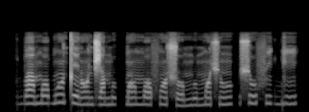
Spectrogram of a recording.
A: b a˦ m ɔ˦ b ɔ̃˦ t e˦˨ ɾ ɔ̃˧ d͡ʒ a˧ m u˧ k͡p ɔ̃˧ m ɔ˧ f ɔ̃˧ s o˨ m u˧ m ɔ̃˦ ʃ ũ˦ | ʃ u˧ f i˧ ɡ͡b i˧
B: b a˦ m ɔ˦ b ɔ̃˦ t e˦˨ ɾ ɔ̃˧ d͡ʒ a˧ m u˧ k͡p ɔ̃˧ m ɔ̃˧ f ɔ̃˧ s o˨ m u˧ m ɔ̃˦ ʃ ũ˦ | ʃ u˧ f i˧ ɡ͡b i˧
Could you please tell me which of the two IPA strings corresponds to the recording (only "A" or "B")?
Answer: A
